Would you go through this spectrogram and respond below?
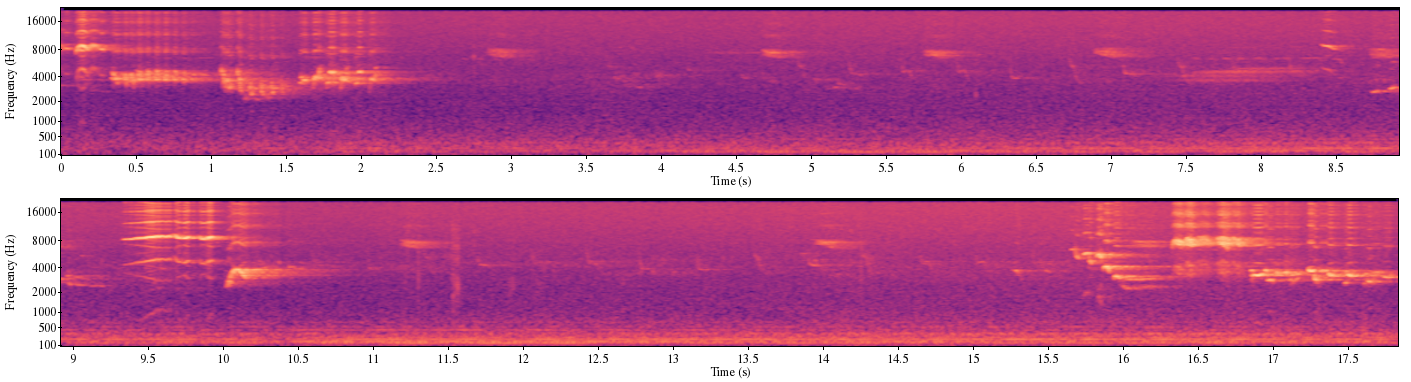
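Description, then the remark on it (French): Several birds chirp and twitter in short bright bursts during a lull in the weather, among dunes wooded with maritime pines and holm oaks, over a steady low rumble of outdoor ambience; no one speaks. “Bénéfice d'une accalmie. Les habitants des lieux gazouille.”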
